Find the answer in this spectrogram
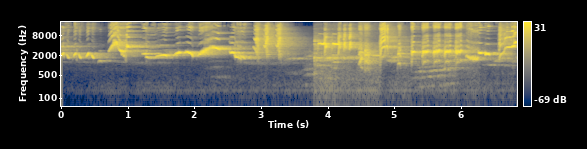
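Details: Kacer wulung (Oriental magpie-robin) in captivity, singing loudly to stir other birds: chattering whistled notes climbing in pitch, then scratchy buzzing bursts and a brief lull before quick bright whistles resume.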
